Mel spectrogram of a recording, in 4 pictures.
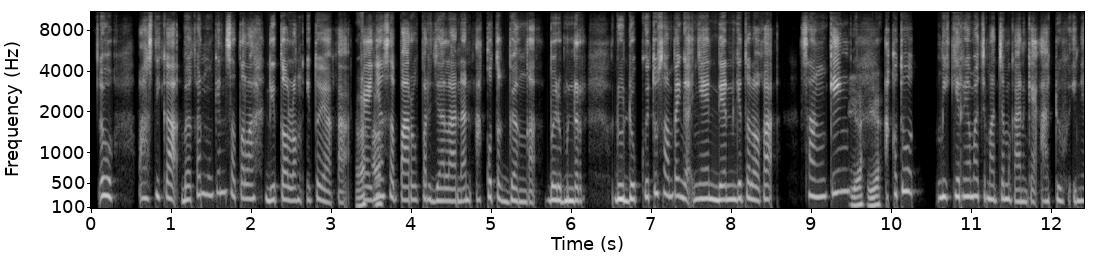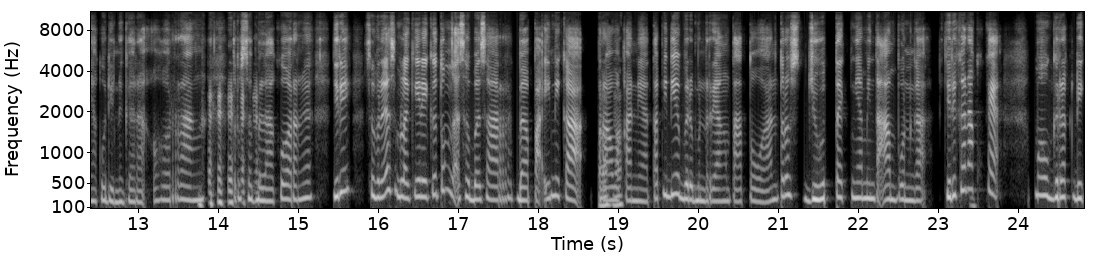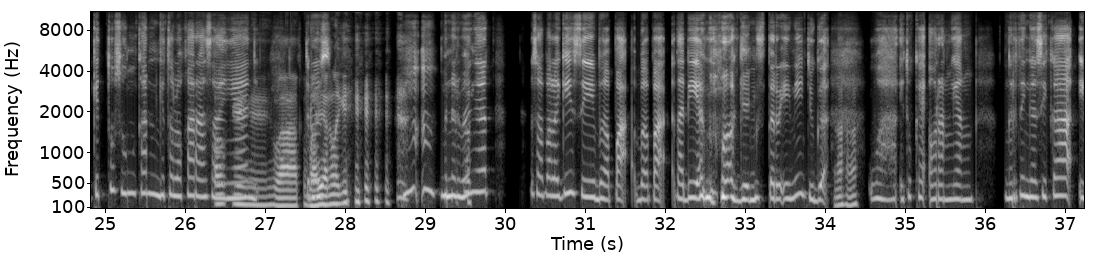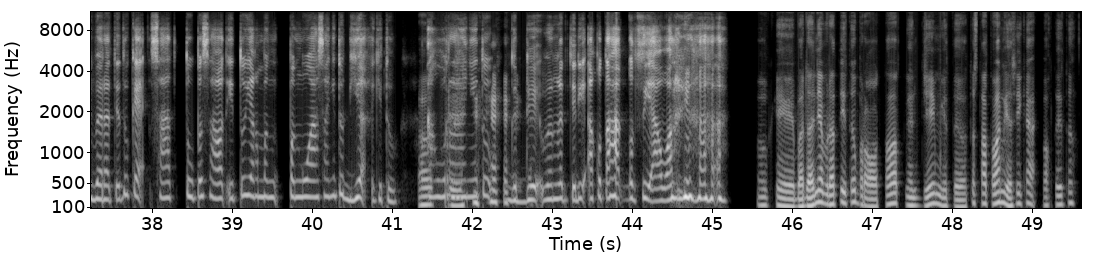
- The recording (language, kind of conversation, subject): Indonesian, podcast, Pernahkah kamu menerima kebaikan dari orang asing saat bepergian?
- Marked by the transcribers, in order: "nyender" said as "nyenden"; laugh; laugh; laughing while speaking: "bapak"; laugh; laughing while speaking: "awalnya"; laugh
